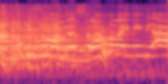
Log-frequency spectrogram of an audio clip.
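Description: A woman talking without a break.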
